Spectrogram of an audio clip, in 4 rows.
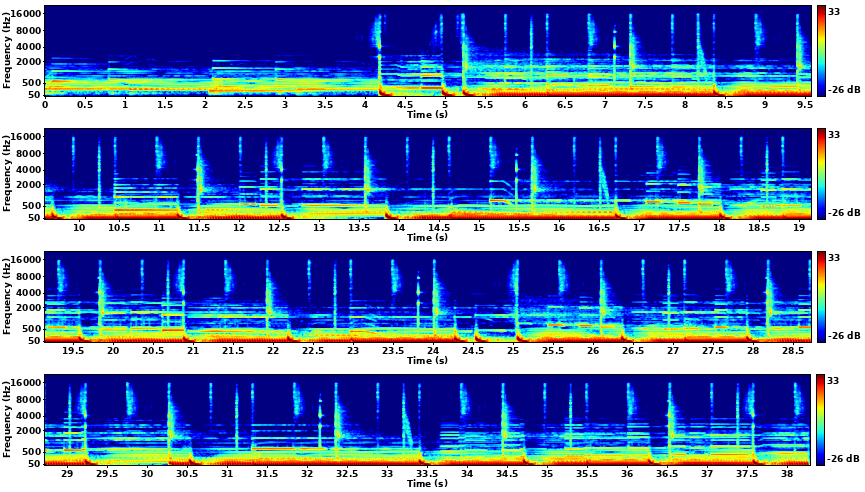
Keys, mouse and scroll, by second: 0.8 v, 2.2-5.8 drag, 8.0-10.1 shift+drag, 16.1 click, 18.5-19.9 typing, 20.0 Return, 22.8-24.5 alt+scroll up 2, 24.7 space, 24.8-26.6 click, 25.2 space, 32.0 right click, 32.7 click, 34.5 space, 35.0 click, 35.1-35.7 space, 36.2 click.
